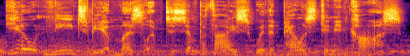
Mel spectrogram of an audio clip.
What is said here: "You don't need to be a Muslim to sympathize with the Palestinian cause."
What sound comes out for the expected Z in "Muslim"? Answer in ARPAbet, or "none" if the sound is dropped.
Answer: Z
